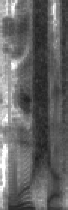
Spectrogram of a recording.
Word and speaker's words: wuxia: She says, we were obviously influenced by samurai films and wuxia films, I believe is how you say that.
